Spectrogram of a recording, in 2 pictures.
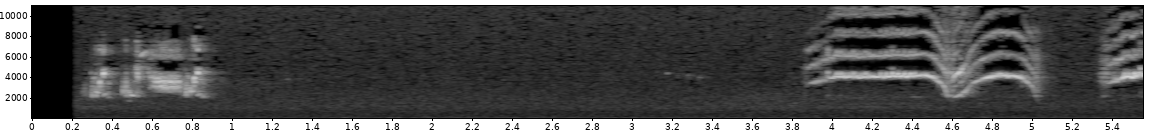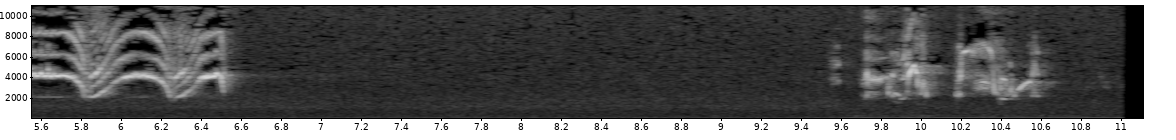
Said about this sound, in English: It has a loud song and call that many people dislike. I'll let you decide if you're not already familiar with it. I kind of like it, to be honest. This is what a brown eared bulbul sounds like.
